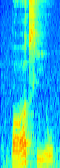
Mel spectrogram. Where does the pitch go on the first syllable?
rising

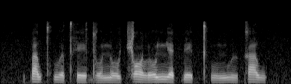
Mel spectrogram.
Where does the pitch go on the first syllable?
rising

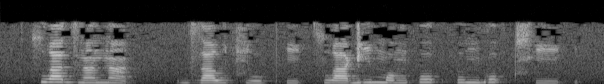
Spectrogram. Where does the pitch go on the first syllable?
high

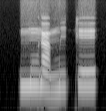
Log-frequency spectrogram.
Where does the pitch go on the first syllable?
high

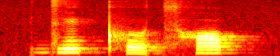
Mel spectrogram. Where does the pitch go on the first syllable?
high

